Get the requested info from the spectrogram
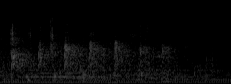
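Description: Faint scattered clapping from a small congregation, a few claps a second, thinning out, over soft sustained musical tones.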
